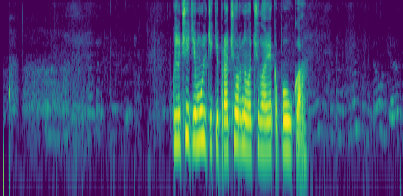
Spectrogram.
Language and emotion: Russian, neutral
